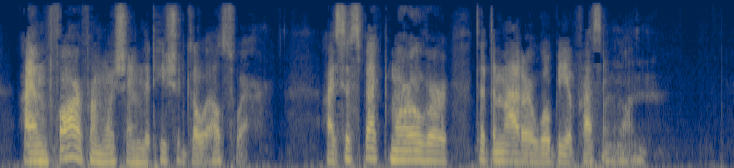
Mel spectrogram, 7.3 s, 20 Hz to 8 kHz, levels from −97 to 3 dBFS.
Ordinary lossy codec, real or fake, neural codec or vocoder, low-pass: MP3, 32 kbps; fake; codec, 16 kHz, 4 kbps, FreqCodec, smaller model; 7.2 kHz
